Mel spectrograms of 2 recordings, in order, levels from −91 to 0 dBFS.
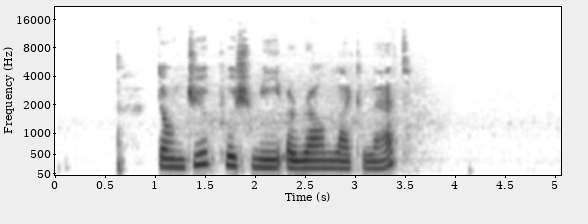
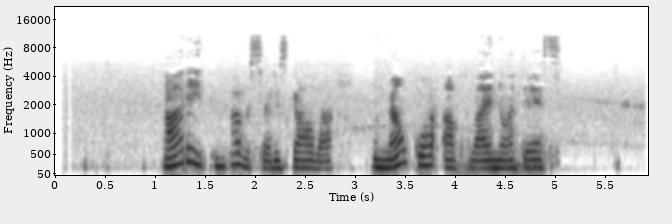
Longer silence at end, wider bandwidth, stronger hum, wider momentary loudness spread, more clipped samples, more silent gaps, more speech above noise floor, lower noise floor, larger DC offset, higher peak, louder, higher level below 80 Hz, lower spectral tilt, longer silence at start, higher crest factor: first, 1.55 s vs 0.9 s; about the same, 11.5 kHz vs 11 kHz; neither; first, 23 LU vs 10 LU; neither; neither; first, 57 dB vs 36 dB; first, -79 dBFS vs -56 dBFS; neither; second, -8 dBFS vs -2 dBFS; about the same, -23 LUFS vs -21 LUFS; second, -66 dBFS vs -54 dBFS; about the same, -6 dB/octave vs -7 dB/octave; first, 0.6 s vs 0.3 s; about the same, 16 dB vs 20 dB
